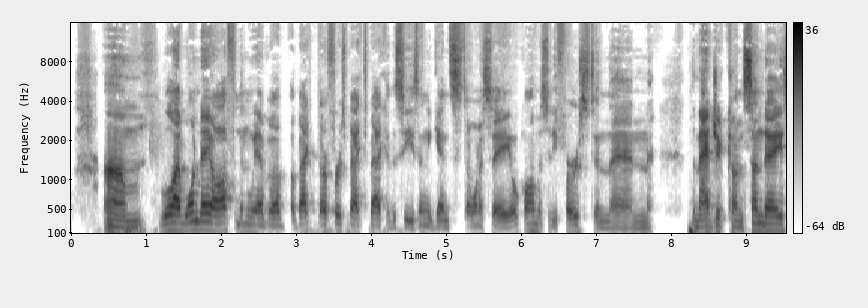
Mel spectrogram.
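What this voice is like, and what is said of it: Rough, unwell-sounding voice. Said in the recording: “my voice is garbo again ... I once again don't feel the best because I am somehow mildly allergic to Texas”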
